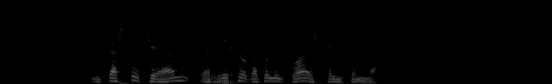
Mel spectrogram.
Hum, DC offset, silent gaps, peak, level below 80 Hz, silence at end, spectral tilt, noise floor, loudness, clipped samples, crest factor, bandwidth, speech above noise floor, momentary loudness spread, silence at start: none; under 0.1%; none; -38 dBFS; -80 dBFS; 1.7 s; -6 dB/octave; under -90 dBFS; -57 LUFS; under 0.1%; 20 dB; 13.5 kHz; over 34 dB; 9 LU; 0.9 s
